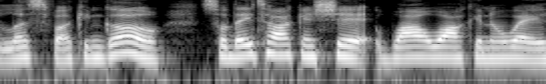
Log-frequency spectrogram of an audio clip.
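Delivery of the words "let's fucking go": mock goading, egging-on tone. Retelling a street confrontation, imitating own goading of the other girls. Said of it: "I'm enticing them".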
